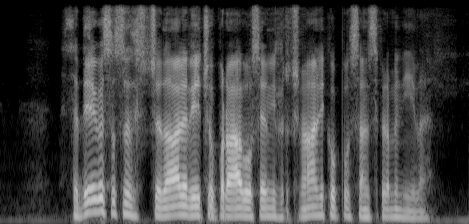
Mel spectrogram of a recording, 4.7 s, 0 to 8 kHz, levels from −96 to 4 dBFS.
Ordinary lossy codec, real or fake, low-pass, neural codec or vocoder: none; fake; 7.2 kHz; codec, 16 kHz in and 24 kHz out, 1.1 kbps, FireRedTTS-2 codec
